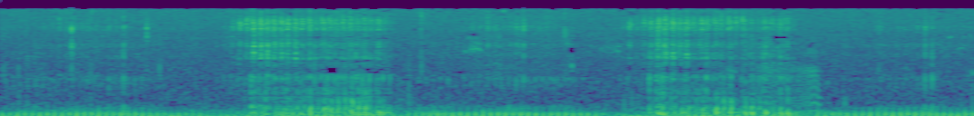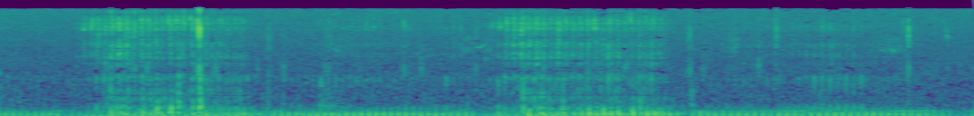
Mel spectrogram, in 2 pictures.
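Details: British Shorthair mother cat Polina, nursing three newborn kittens aged three days, gives an unbroken low rumbling purr that rises in louder breathy bursts roughly every two seconds, with no other calls.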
